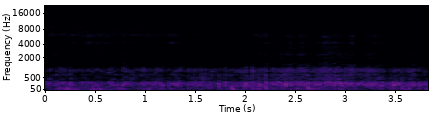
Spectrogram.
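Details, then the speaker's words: Old blowlamp, lit and warmed after the denim wick burnt out, gives a steady, rough low roar with no sputtering or gaps, burning evenly though flame not visible, in windy conditions; owner still struggling to get enough heat. "I can hear it roaring, although I can't see it. Now the denim is burnt out now and the flames stopped, but I can hear that roaring, so I know there's flames coming out of there."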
